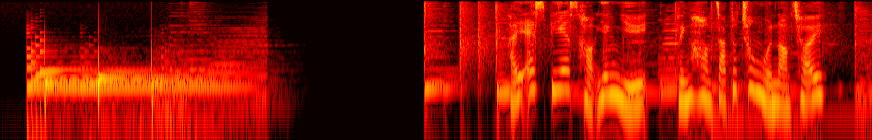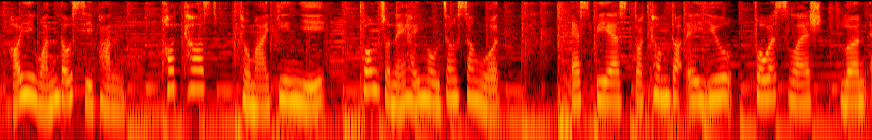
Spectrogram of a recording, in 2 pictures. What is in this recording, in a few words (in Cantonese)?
cantonese; gourmet express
